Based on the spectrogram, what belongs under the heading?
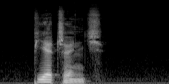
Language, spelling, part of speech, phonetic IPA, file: Polish, pieczęć, noun, [ˈpʲjɛt͡ʃɛ̃ɲt͡ɕ], Pl-pieczęć.ogg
